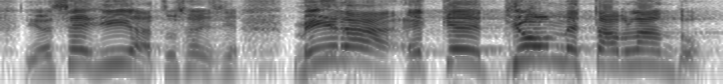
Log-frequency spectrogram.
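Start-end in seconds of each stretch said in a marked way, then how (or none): 1.5-3.5 loud, high retold outburst; insistent declaration. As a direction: blurt it out to cut him short. Suelta la noticia al socio. (declaración tajante, imitada en voz alta)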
